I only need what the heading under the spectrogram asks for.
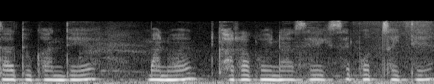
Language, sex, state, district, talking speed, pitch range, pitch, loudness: Nagamese, female, Nagaland, Kohima, 165 wpm, 210-220 Hz, 215 Hz, -12 LUFS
